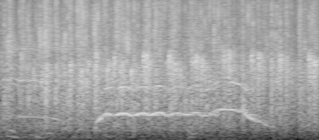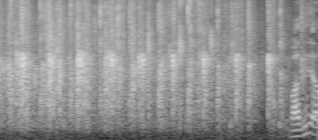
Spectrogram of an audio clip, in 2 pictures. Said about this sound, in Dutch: Erg bedankt voor dit inspirerende gesprek. Ja. Eh, eerst een applaus en dan... Eén ja, oké, okay, applaus.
